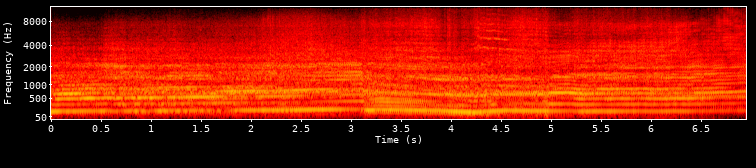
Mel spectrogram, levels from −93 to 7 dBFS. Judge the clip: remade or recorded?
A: recorded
